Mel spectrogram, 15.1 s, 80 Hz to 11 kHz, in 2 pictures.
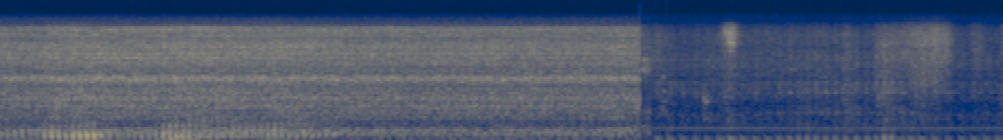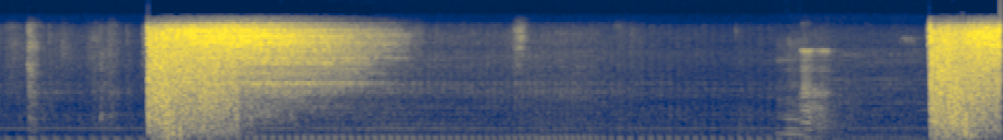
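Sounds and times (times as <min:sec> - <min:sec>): gas hissing from pipe: 0:00.0 - 0:04.8, 0:08.6 - 0:10.7, 0:14.5 - 0:15.0
refrigerator compressor humming: 0:00.0 - 0:10.6.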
